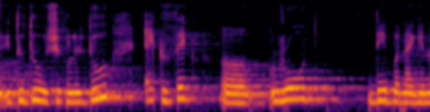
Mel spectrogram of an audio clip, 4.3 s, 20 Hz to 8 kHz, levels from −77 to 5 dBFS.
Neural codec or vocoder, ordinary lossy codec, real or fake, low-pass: none; none; real; 7.2 kHz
